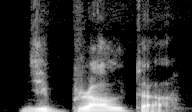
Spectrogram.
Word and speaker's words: Gibraltar: sounds so look at the g plus i made it giant gibraltar jillian anderson the famous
